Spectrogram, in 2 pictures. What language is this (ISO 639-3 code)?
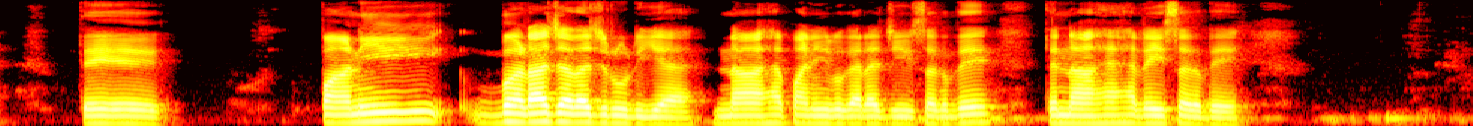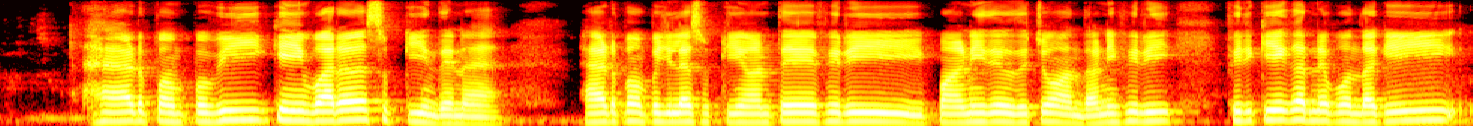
doi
